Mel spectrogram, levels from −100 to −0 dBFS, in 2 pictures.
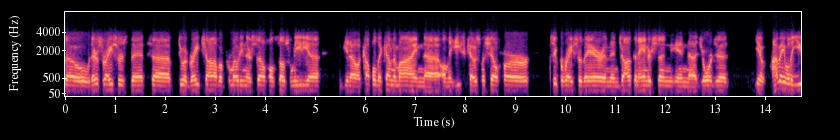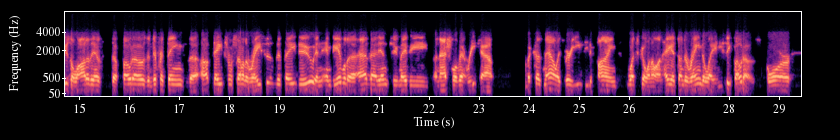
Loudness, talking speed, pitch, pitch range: -18 LUFS, 200 wpm, 140 Hz, 135-155 Hz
